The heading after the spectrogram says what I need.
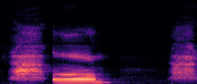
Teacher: جیم، وسط زبان بالمقابل اوپر کے تالو سے لگے تو جیم ادا ہوتا ہے۔ حا، حلق کے درمیانی حصے سے ادا ہوتا ہے۔ خا، حلق کے اوپر والے حصے سے ادا ہوتا ہے۔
